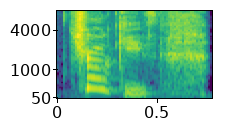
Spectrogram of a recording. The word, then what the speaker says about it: troche: It's from a troche.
